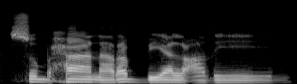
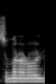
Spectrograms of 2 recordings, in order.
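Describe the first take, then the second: First: It is slow with clear, distinct vowels. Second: It is rushed with unclear vowels.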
